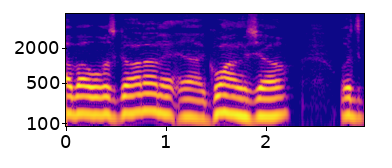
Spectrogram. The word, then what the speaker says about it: Guangzhou: Yeah, Guangzhou. Okay, that's how you pronounce that.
